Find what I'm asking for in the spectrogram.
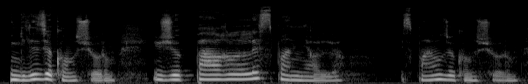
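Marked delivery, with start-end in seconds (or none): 1.5-3.4 slow, clear French phrase; slow model phrase. Shown as a demonstration. Teacher to students, slow model phrase. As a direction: say it slowly for learners to copy. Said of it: "yeni diller ekliyoruz".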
